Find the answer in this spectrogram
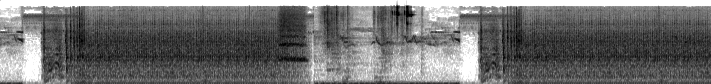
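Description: Tractor engine running steadily, cutting out briefly twice, about half a second in and about seven seconds in, and starting up again each time. The same short engine recording repeats about every six and a half seconds.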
